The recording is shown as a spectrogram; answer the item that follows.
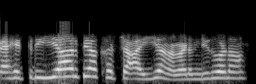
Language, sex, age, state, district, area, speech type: Dogri, female, 18-30, Jammu and Kashmir, Kathua, rural, conversation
